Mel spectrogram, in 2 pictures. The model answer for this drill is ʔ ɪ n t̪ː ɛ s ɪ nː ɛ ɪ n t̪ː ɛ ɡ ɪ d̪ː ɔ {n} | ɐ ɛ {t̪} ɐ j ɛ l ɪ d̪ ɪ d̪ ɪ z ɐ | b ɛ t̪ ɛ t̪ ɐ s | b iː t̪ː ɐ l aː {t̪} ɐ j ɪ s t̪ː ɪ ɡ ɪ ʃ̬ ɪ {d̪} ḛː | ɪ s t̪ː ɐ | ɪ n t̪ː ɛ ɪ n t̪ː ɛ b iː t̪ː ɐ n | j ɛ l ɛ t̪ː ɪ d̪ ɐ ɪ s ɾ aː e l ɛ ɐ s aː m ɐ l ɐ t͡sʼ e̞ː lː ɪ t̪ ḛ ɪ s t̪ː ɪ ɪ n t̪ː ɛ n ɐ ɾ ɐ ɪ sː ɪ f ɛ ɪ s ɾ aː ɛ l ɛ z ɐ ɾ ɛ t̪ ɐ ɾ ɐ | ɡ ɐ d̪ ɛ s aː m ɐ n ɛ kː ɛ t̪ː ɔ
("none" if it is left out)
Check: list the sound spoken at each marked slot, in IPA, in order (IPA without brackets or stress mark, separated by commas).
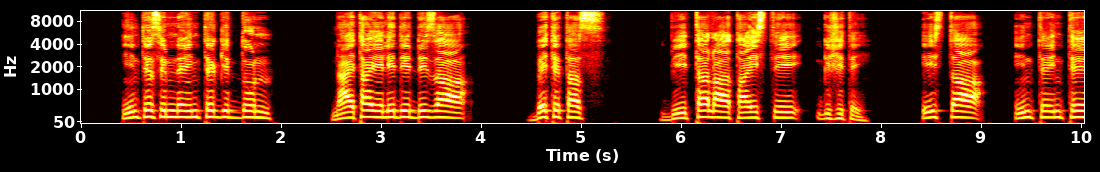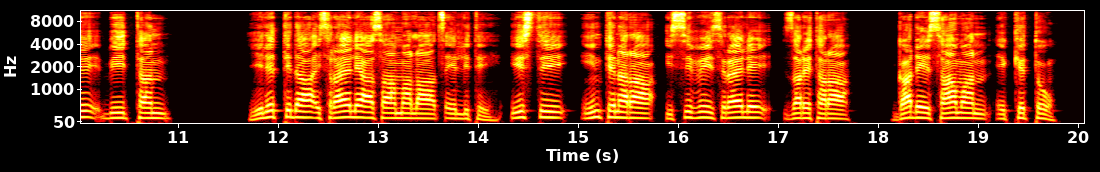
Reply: nː, t̪, t̪, t̪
